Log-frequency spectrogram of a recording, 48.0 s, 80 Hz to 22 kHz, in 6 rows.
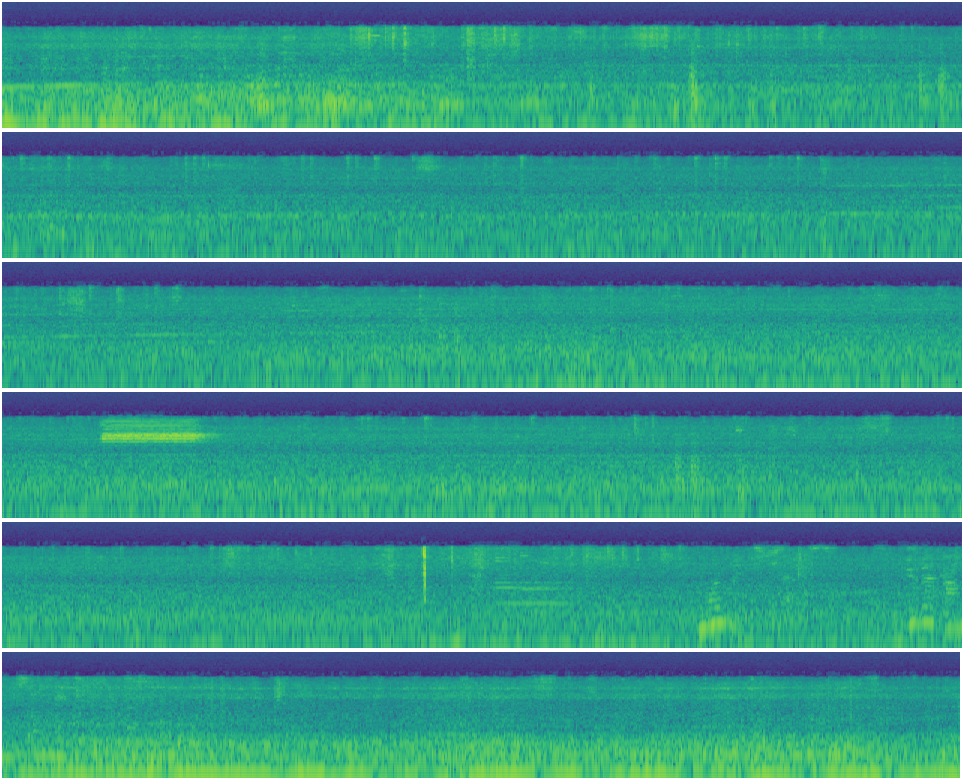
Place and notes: Moritzplatz Untergrund
Der Zugverkehr auf der Linie 8 ist zur Zeit unregelmäßig. Das Leben ist unregelmäßig.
